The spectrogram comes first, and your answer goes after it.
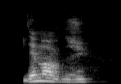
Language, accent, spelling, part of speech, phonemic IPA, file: French, Canada, démordu, verb, /de.mɔʁ.dy/, LL-Q150 (fra)-démordu.wav
- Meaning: past participle of démordre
